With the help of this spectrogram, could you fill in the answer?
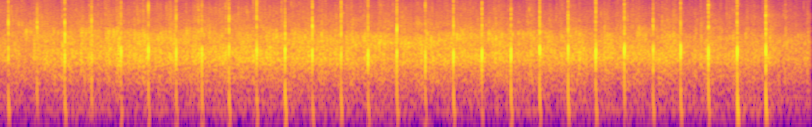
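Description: An audience applauds steadily, a dense wash of clapping with a few sharper, evenly spaced claps standing out on top. It holds at a fairly even loudness throughout, with no voices.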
